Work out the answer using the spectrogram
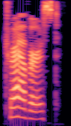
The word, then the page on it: traversed: British English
